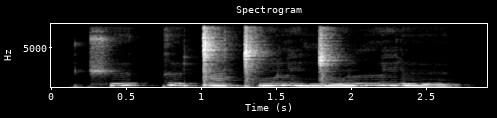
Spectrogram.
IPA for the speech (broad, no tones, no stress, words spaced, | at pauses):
t͡ʃʰʉkːʉ ǀaǀʰũlĩ ŋ͡ǀũlːĩ ɾʉ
